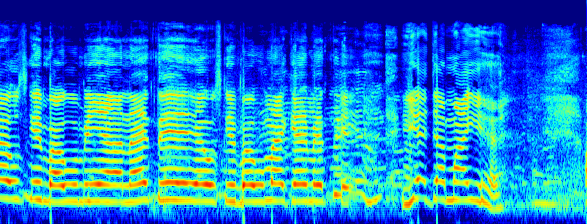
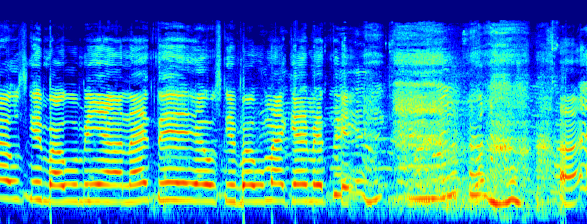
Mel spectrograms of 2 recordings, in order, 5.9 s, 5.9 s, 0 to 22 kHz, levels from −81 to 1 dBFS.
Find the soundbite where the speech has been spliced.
first; 1 cut; at 3.8 s

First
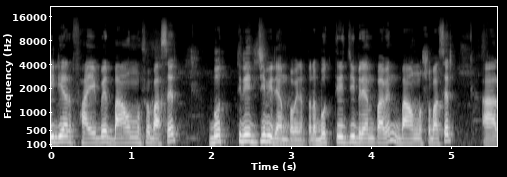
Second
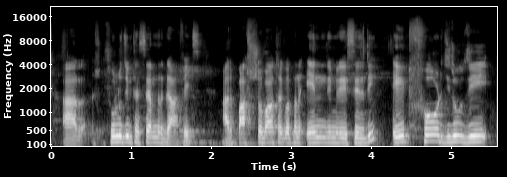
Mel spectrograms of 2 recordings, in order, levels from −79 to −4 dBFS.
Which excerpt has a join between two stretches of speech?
second; 1 cut; at 4.2 s

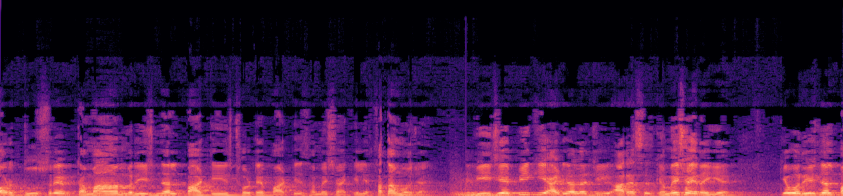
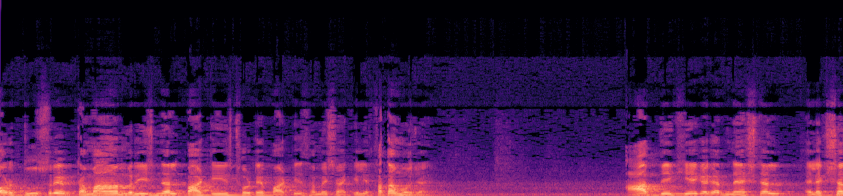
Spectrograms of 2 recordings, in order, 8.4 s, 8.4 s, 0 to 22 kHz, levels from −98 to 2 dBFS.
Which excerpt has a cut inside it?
first; 1 cut; at 4.7 s

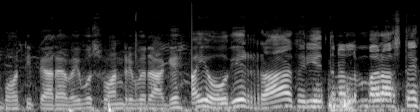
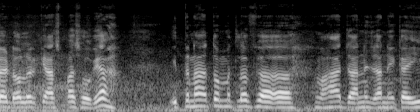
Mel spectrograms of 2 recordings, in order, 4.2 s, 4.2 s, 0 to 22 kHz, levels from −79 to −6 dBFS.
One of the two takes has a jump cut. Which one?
first; 1 cut; at 1.9 s

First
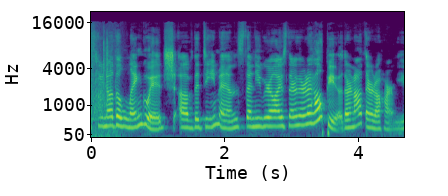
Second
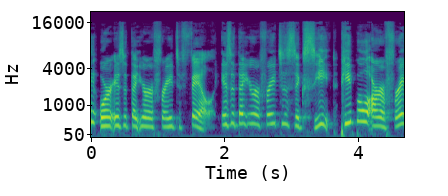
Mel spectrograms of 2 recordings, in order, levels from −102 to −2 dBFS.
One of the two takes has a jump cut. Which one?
second; 2 cuts; at 1.8 s, 3.6 s

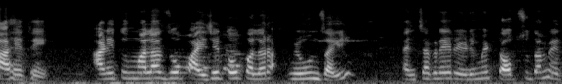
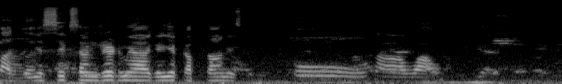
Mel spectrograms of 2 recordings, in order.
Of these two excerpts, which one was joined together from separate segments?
first; 1 cut; at 3.6 s

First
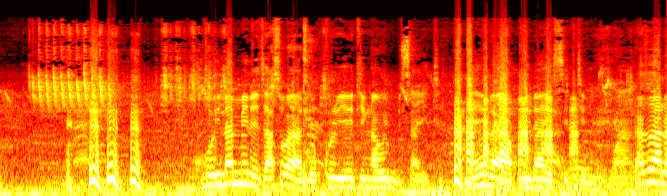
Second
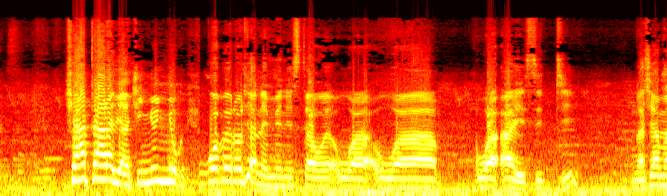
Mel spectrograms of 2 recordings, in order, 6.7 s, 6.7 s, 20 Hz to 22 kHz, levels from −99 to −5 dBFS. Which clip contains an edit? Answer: second; 1 cut; at 2.0 s

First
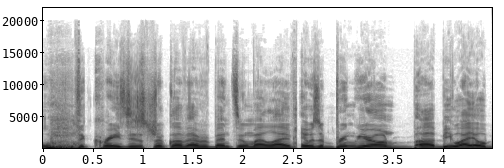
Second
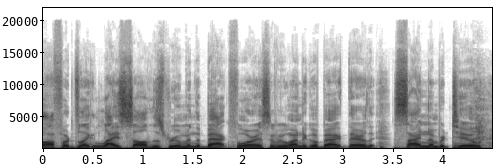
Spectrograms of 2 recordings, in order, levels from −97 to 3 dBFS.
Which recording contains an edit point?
first; 1 cut; at 2.5 s

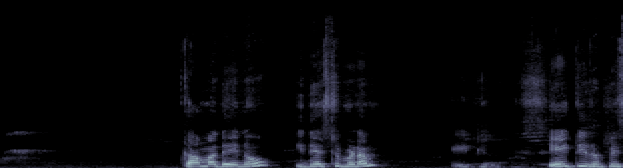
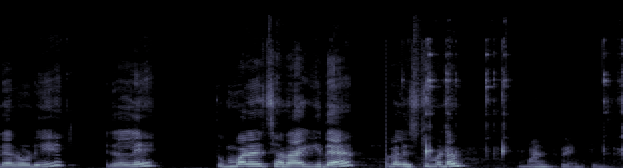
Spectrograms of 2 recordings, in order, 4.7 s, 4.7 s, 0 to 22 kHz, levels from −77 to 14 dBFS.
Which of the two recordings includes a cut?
second; 1 cut; at 2.9 s

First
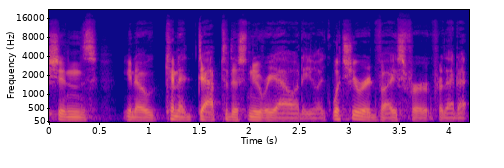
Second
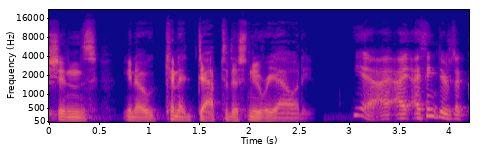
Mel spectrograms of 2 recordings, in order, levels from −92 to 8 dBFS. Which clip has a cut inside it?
second; 1 cut; at 2.6 s

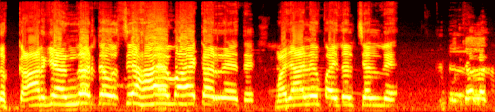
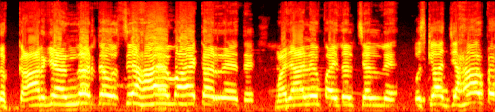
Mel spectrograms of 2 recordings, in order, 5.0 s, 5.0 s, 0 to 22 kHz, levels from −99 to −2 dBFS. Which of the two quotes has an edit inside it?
second; 1 cut; at 4.0 s

